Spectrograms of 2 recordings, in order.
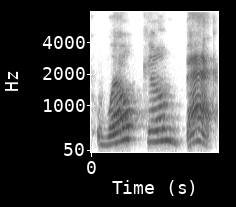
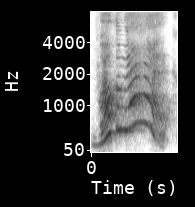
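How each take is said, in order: First: Slow, drawn-out welcome; slow, settled greeting. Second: Much higher, sung-out welcome; high cheerful greeting; bright high greeting. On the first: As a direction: stretch it out slowly. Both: Real, not acted.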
